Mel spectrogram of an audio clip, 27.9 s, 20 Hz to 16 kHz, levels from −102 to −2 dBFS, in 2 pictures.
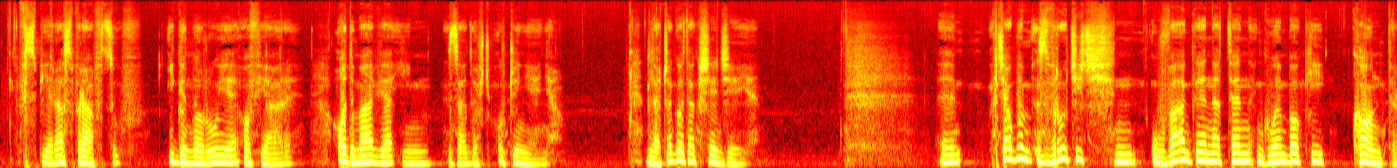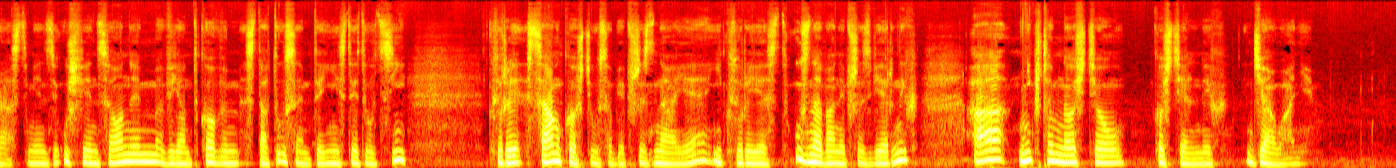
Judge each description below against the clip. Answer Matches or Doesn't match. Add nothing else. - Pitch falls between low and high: Matches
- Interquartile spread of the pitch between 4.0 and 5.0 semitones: Matches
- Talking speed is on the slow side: Matches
